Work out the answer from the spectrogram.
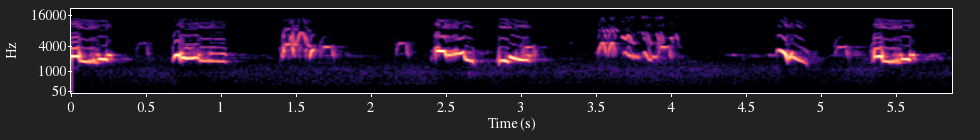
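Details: An American robin delivers a caroling song of separate whistled phrases, rising then falling, spaced about a second apart, with thin high squeaky notes mixed in; background quiet.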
